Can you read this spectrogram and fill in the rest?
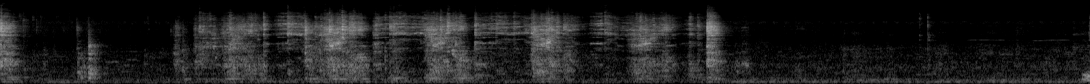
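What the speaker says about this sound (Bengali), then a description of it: "তেলের উপর চাউমিনগুলোকে এবার ছেড়ে দেব দিয়ে চাউমিনগুলোকে ভালো করে একটু ভেজে নেবো" Vegetarian chow mein is stir-fried in oil in a pan, heard as a spatula repeatedly scraping and clattering against the metal in quick bursts for several seconds before things go quiet.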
